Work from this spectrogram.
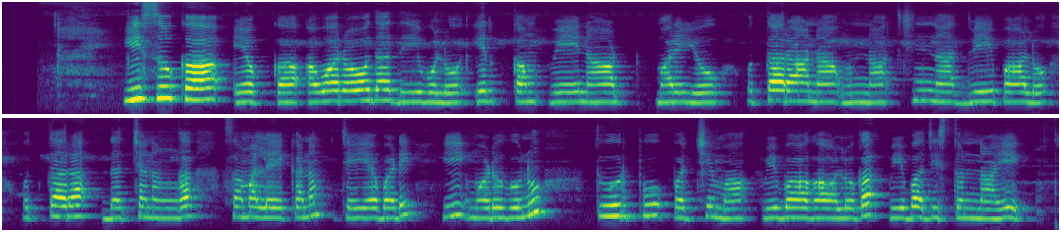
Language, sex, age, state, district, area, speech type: Telugu, female, 30-45, Andhra Pradesh, Chittoor, rural, read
